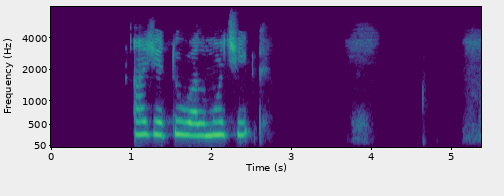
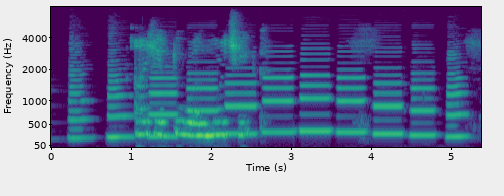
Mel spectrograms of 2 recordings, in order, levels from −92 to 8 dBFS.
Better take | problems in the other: first | noise reduction (classical method WPE with log-MMSE)

